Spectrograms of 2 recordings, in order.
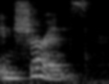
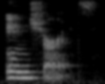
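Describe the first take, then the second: First: The emphasis follows the non-Georgia pattern. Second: The emphasis follows the Georgia regional pattern. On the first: "I wouldn't say insurance" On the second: "in Georgia, I would say insurance"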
